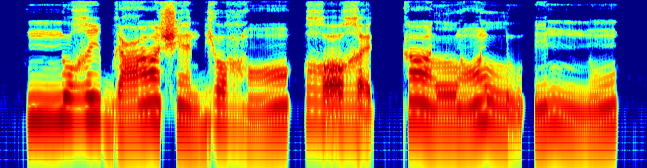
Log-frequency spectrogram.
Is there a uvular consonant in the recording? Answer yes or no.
yes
